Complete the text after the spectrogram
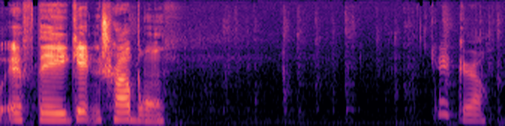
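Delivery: usual speaking voice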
